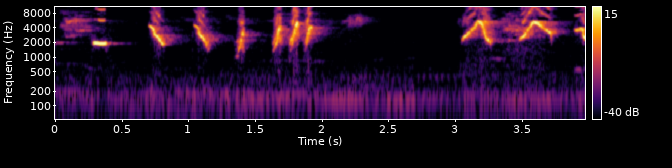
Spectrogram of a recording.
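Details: Chattering greater green leafbird giving a quick run of sharp, downward-sweeping chirps, then a cluster of buzzy, rising-and-falling notes, with a faint low hum beneath.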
